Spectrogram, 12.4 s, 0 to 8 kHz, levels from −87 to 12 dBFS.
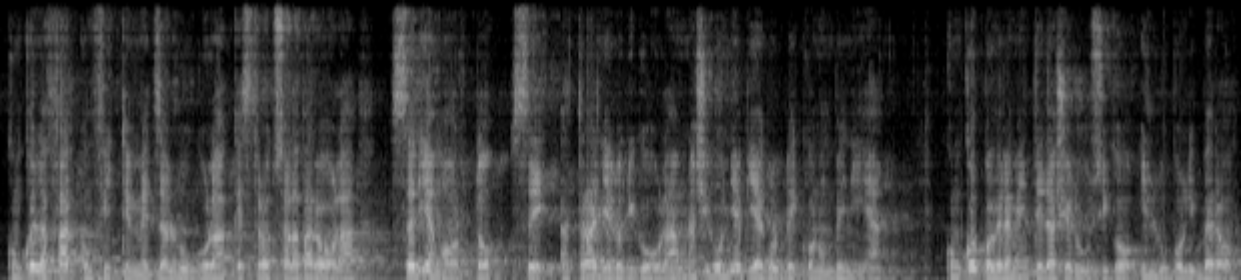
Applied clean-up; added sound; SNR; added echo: neural separator model SepFormer DNS4.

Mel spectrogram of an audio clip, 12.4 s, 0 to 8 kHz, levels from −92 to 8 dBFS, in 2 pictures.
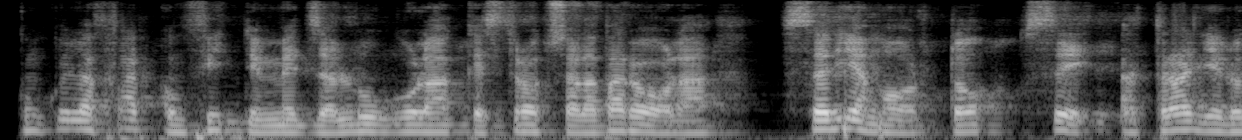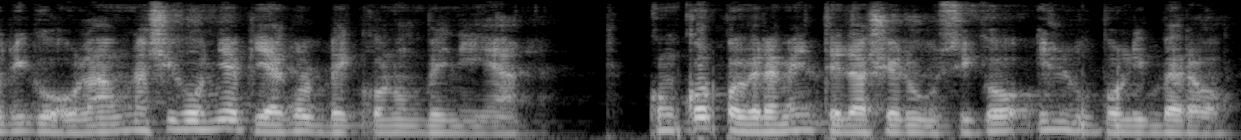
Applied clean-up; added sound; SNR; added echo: neural mask model DeepFilterNet 3.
